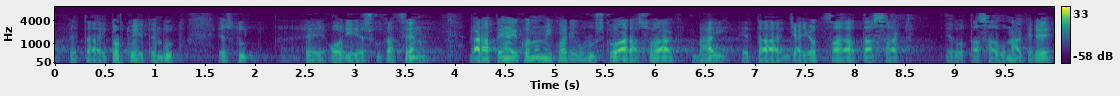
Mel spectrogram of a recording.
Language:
Basque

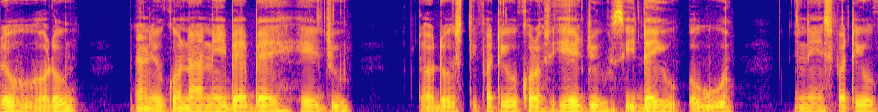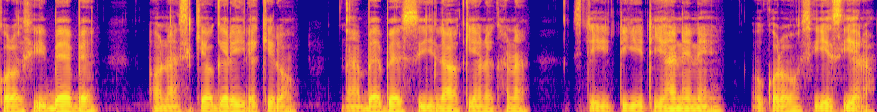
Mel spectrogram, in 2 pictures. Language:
Kikuyu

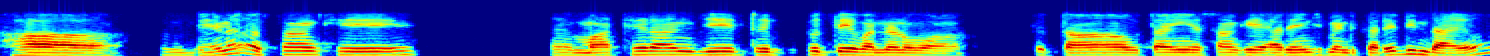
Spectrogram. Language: Sindhi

